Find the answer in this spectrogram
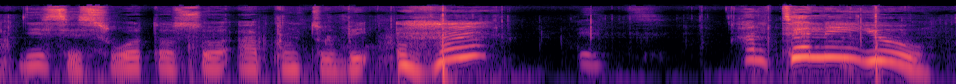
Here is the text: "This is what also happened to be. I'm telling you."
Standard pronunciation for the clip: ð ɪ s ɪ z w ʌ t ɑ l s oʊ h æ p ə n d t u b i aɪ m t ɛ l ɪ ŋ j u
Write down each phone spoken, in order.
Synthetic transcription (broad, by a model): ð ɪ s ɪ s w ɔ t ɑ s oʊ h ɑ p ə n t u b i aɪ m t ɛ l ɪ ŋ j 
